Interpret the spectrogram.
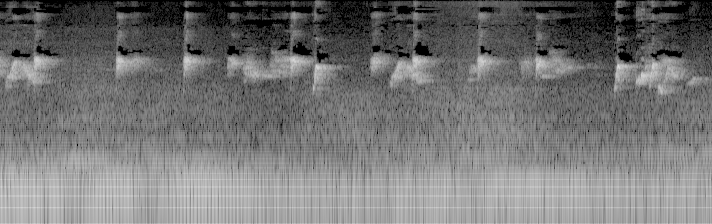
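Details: Red-whiskered bulbul repeating crisp whistled phrases about every second, each opening with a sharp high pip then a quick falling warble, steady hum low in the background.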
